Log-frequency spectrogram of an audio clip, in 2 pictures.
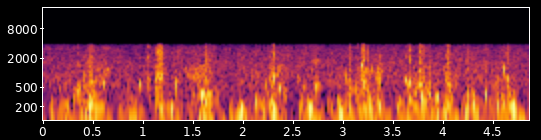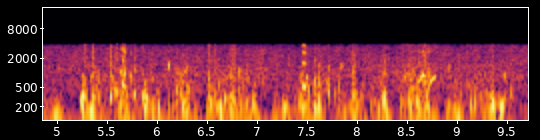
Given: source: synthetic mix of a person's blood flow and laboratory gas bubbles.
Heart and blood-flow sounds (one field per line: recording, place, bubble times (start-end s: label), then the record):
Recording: Doppler ultrasound of blood flow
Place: precordium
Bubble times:
0.00-0.02 s: bubbles
0.10-0.67 s: bubbles
0.93-1.26 s: bubbles
1.30-1.38 s: bubbles
1.41-1.79 s: bubbles
2.08-2.47 s: bubbles
2.54-2.78 s: bubbles
2.93-3.42 s: bubbles
3.52-4.74 s: bubbles
5.21-6.39 s: bubbles
6.48-7.04 s: bubbles
7.29-8.32 s: bubbles
8.38-8.81 s: bubbles
8.87-9.57 s: bubbles
9.68-9.72 s: bubbles
From the record:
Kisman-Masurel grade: 342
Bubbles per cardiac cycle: rolling drumbeat, 9 or more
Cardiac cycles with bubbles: 100%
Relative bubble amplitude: moderate (0.250 to 0.450)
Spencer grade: 3 (all of the cardiac periods contain showers or single bubble signals, but not dominating or overriding the cardiac motion signals)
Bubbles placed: anywhere in the cardiac cycle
